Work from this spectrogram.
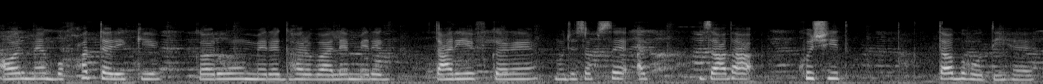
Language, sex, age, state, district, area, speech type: Urdu, female, 18-30, Uttar Pradesh, Gautam Buddha Nagar, urban, spontaneous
